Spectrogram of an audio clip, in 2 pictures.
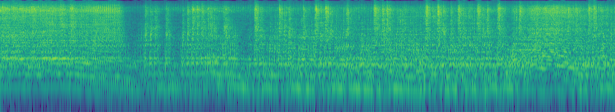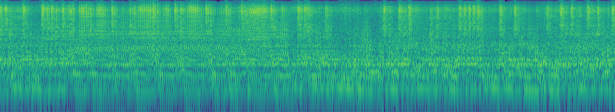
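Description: A motorcycle engine revs loudly and repeatedly up close.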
